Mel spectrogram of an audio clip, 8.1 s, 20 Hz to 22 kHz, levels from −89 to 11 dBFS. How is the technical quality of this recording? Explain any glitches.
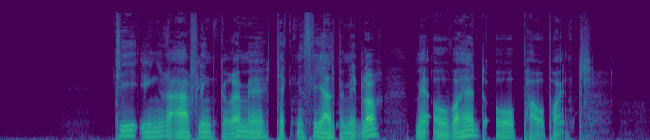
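No glitches or technical faults can be heard anywhere.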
